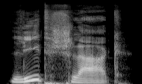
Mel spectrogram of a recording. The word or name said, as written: Lidschlag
